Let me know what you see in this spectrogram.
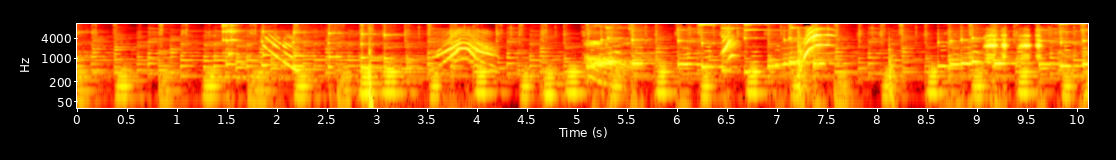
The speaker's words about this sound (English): A toad. A toad.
